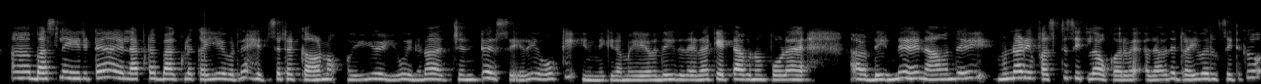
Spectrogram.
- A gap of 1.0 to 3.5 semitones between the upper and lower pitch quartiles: Yes, average, 2.9 semitones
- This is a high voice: Yes, high, 235 Hz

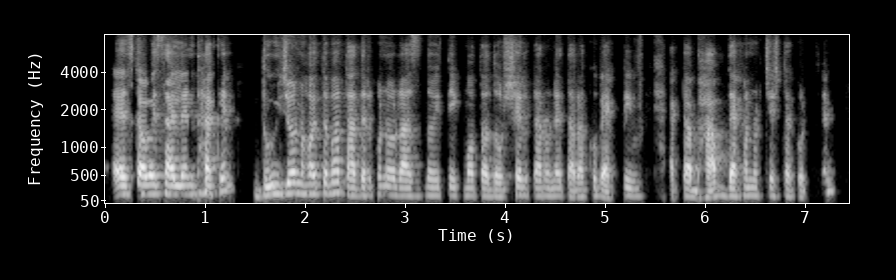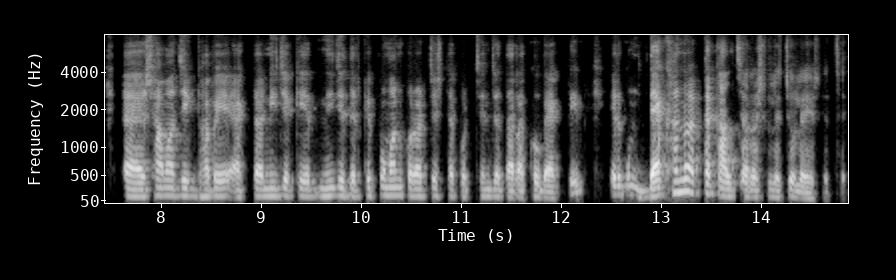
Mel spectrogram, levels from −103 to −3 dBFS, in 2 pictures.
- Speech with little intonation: No, average, 3.2 semitones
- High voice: No, medium, 140 Hz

